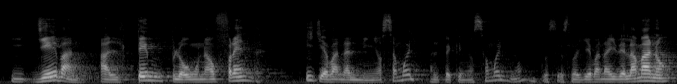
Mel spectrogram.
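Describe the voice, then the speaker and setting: A priest preaching a homily. He tells the story in a vivid, animated way and speaks at a middle pitch for a man. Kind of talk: sermon.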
